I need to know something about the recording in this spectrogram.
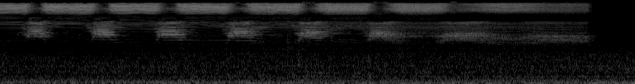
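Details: Robust cicada singing at an undisclosed location: loud, high buzzy pulses repeated roughly every 0.6 seconds in a steady rhythm, the pulses running together and fading toward the end before stopping abruptly.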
